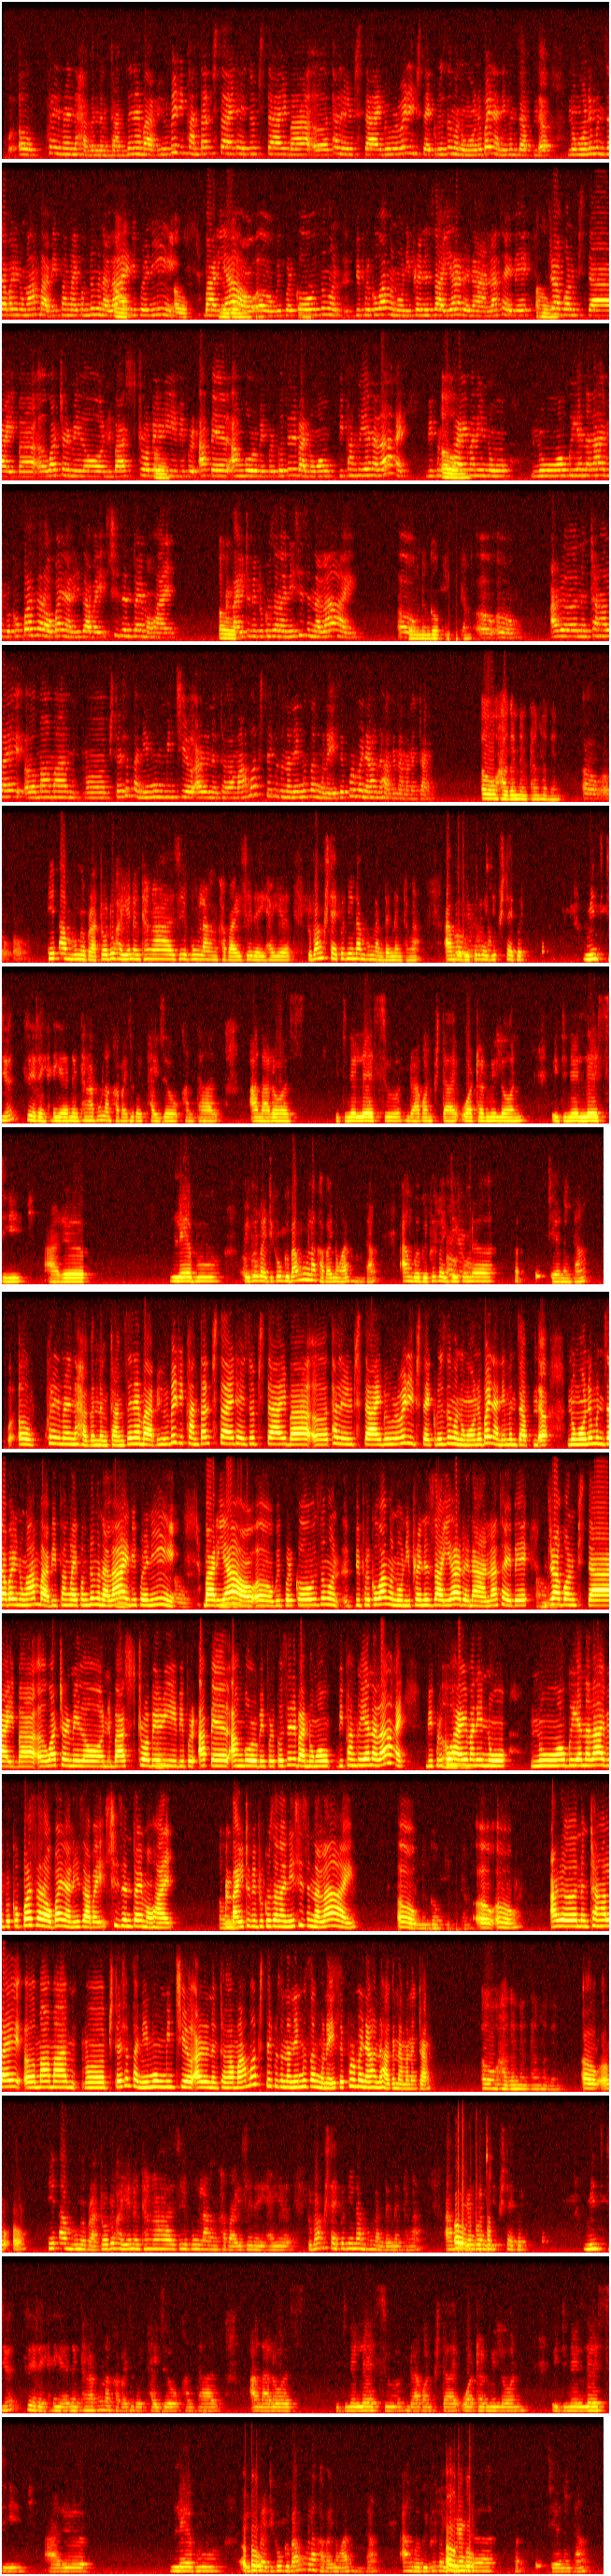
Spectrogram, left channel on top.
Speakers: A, on the right (about 45°); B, on the left (about 25°).
A: औ <unintelligible> हागोन नोंथां जेनेबा बेफोरबायदि खान्थाल फिथाइ थाइजौ फिथाइ बा थालिर फिथाइ बेफोरबायदि फिथखौ जोङो न'आवनो बायनानै मोन नो मोनजाबाय नङा होमबा बिफां लाइफ फां दङ नालाय
B: औ
A: बेफोरनि
B: औ
A: बारियाव
B: नंगौ नोंथां
A: औ बेफोरखौ
B: औ
A: जोङो बेफोरखौ आङो न'निफ्रायनो जायो आरो ना नाथाय बे
B: औ
A: ड्रागन फिथाइ बा वाटारमेलन बा स्ट्र
B: औ
A: बेरि बेफोर आ पेल आंगुर बेफोरखौ जेनेबा न'आव बिफां गैया नालाय बेफोरखौहाय
B: औ
A: माने न'-न'आव गैया नालाय बे फोरखौ बाजारावहाय बायनानै जाबाय सिजोन टाइमावहाय
B: औ
A: ओमफाय बेफोरखौ जानायनि सि नालाय औ
B: नंगौ नोंथां
A: औ औ आरो नोंथाङालाय मा मा फिथाइ सामथाइनि मुं मिन्थियो आरो नोंथाङा मा मा फिथाइखौजानानै मोजां मोनो एसे फोरमायना होनो हागोन नामा नोंथां
B: औ हागोन नोंथां होगोन
A: औ औ औ
B: नाम बुङोब्लाथ' दहायो नोंथाङा जे बुंलांखाबाय जेरैहायो गोबां फिथाइफोरनि नाम बुं लांदों नोंथाङा आंबो
A: औ
B: बेफोरबायदि
A: नंगौ नोंथां
B: फिथाइफोरखौ मिनथियो जेरैहायो नोंथाङा बुंलांखाबाय जेरै थाइजौ खान्थाल आनारस बिदिनो लेसु दड्रागन फिथाइ वाटारमेलन बिदिनो लेसि आरो लेबु बेफोरबायदिखौ
A: औ
B: गोबां बुंलांखाबाय नङा होमबा नोंथां आंबो बेफोरबायदिखौनो
A: औ नंगौ
B: मिथियो नोंथां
